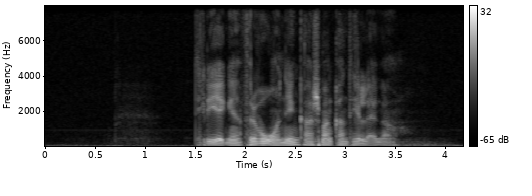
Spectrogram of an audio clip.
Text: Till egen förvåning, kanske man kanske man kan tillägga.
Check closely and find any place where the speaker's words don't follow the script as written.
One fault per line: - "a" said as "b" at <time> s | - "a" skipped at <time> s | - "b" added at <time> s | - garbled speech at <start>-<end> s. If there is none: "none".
- "kanske man" skipped at 2.9 s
